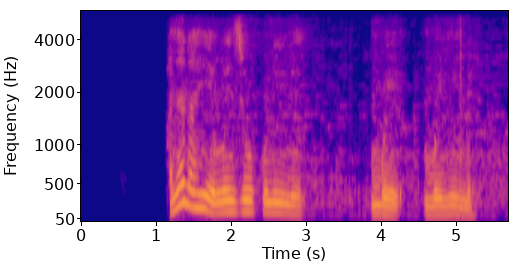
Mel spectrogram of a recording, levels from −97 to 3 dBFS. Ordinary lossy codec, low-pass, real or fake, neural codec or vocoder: AAC, 32 kbps; 5.4 kHz; real; none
